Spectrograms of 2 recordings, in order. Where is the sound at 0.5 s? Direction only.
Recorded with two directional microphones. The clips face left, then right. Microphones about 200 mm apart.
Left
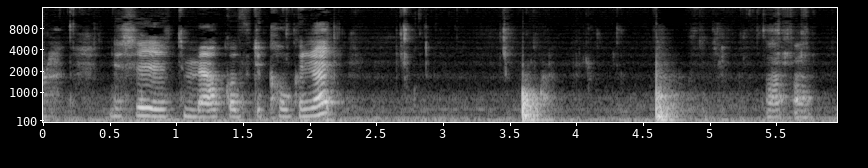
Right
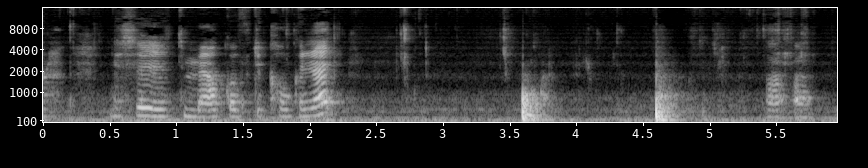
10° left (ahead or behind).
